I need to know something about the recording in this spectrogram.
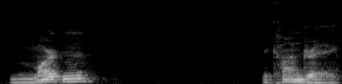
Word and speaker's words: Martin de Candre: Martin de Candre. Martin de Candre, if my high school French gets me a little closer to the right pronunciation.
